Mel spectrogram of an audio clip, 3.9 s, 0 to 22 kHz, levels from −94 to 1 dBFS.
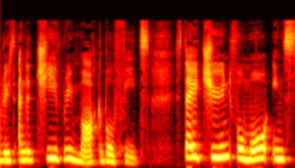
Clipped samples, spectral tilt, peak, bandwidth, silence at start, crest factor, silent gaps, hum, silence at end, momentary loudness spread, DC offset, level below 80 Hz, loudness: under 0.1%; -4.5 dB/octave; -2 dBFS; 13 kHz; 0 s; 14 dB; none; none; 0 s; 11 LU; under 0.1%; -66 dBFS; -17 LUFS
